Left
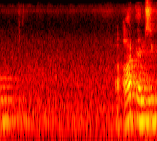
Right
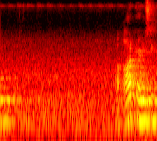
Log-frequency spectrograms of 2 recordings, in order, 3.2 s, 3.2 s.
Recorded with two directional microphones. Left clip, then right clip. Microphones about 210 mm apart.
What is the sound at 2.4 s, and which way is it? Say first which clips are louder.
Speech: right 4 dB; 50° left (ahead or behind).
